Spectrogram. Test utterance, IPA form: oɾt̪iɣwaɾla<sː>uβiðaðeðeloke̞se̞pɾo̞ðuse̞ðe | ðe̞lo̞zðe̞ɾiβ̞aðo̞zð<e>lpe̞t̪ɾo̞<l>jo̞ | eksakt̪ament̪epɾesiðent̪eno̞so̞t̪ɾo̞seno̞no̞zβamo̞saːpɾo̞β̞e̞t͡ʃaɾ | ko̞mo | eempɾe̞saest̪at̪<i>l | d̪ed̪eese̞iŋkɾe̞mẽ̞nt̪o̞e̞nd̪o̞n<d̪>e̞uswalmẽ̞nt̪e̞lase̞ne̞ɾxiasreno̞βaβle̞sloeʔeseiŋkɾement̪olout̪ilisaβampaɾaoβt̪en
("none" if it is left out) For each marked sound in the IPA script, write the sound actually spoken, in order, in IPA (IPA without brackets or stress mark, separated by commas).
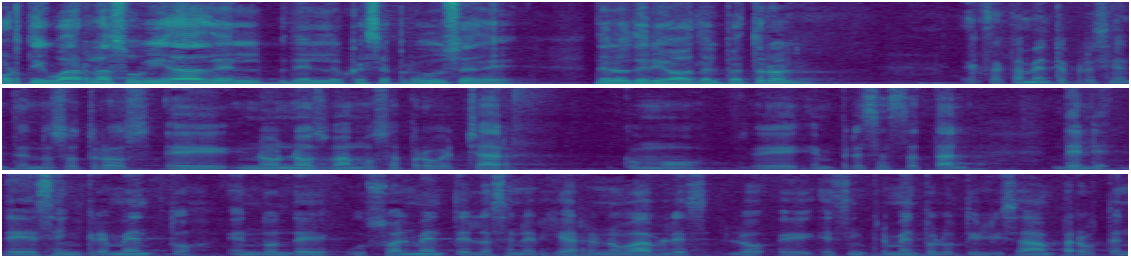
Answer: s, e, l, a, d̪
